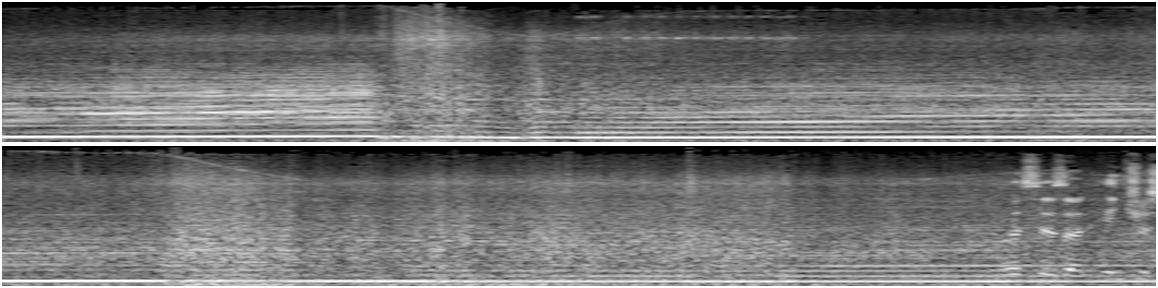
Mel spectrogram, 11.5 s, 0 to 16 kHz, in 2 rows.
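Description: A boosted Mazda MX-5 Miata races at The Bend circuit in Australia, its engine droning loud and steady from onboard with a strong sustained tone and slight pitch shifts through corners, while someone talks over it.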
